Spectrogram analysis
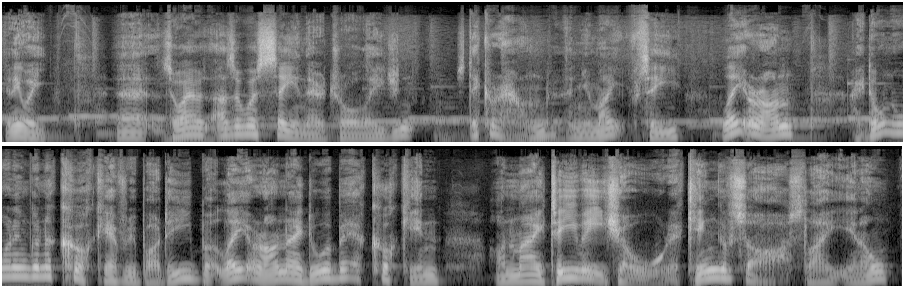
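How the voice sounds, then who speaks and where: A man's voice: medium pitch, very animated, normal speed, darkish tone, faint music behind. A man hosting a livestream, chatting to viewers in a rambling, folksy way full of filler. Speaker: livestream host. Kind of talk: casual livestream chat to viewers.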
